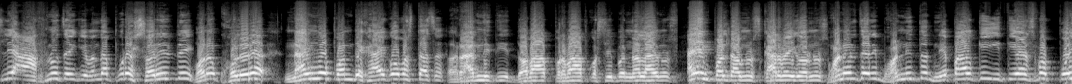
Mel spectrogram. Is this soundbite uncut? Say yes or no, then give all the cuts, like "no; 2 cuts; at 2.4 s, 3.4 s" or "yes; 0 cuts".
no; 4 cuts; at 1.9 s, 4.5 s, 6.8 s, 8.3 s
